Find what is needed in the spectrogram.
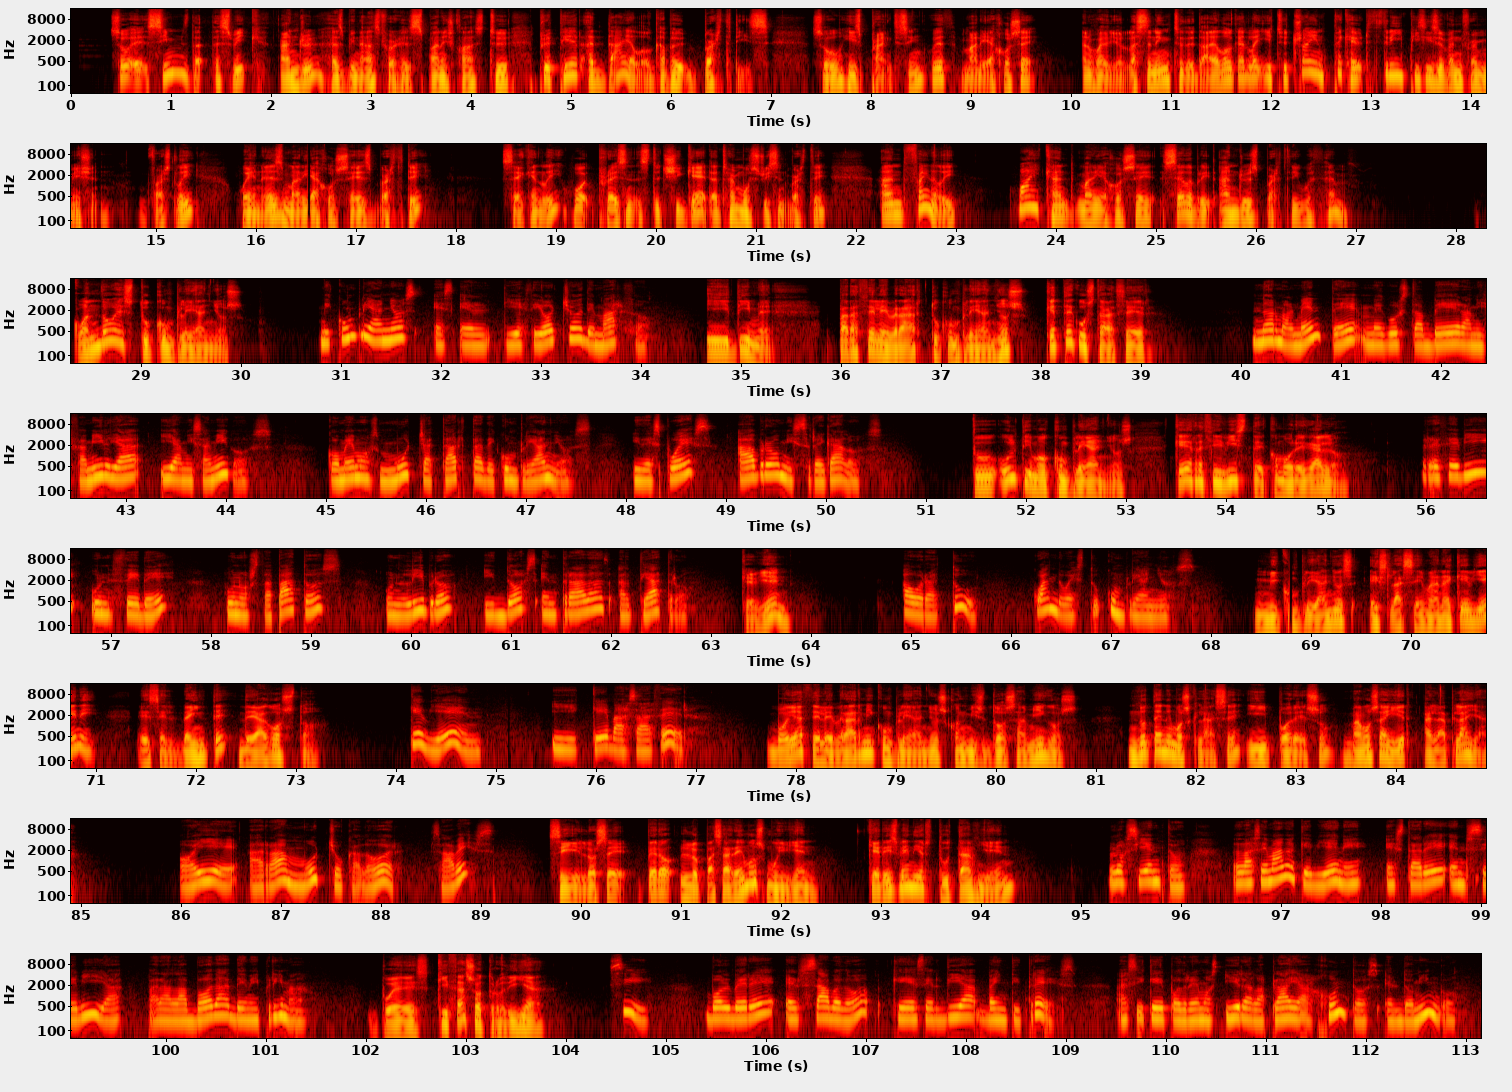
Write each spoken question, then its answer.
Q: Firstly, when is María José's birthday?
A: Yeah, it was the 18th of March.

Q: Secondly, what presents did she get at her most recent birthday?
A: A book and theatre tickets.

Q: And finally, why can't María José celebrate Andrew's birthday with him?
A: Okay, so she's going to her cousin's wedding in Seville.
